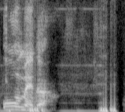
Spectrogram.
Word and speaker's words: húmeda: Accent on the guys, wherever the accent is, we'll put a little more emphasis on it. Húmeda.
